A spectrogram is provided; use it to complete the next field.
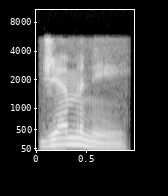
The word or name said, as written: gemini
